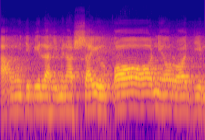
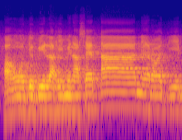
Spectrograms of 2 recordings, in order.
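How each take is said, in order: First: The devil word is pronounced like syaiton. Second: The devil word is pronounced like setan. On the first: The speaker calls it right. "harus syaiton" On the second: The speaker calls it wrong. "jangan setan berarti"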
